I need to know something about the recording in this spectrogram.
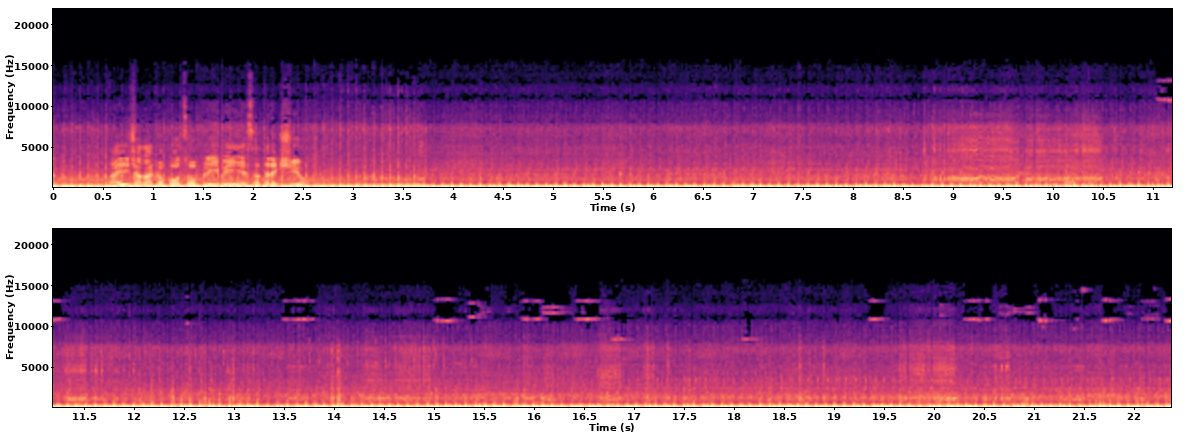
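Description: A quad bike engine rumbles steadily up close.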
